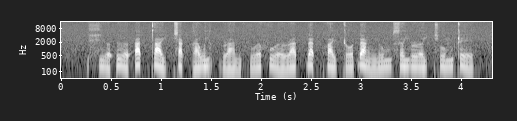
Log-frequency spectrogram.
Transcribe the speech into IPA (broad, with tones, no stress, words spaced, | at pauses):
xi˨˩˦ə̯ʔɨ˨˩˦ə̯ʔa˦˥t̚t̪a˨˩˦j ca˨˩k̚ɣa˧wjə˨˩k̚ ɹa˨˩nfu˧˥ə̯fu˨˩˨ə̯ɹa˦˥t̚ ɗa˦˥t̚fa˧j ʈo˧˥ɗa˨˩˨ŋnu˧msə˧j ɹə˧˥jcu˧˥mʈe˨˩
